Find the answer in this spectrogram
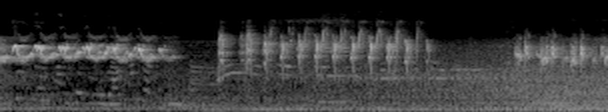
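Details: Small local Javan wambi male sings a high buzzy trill, then after a pause a fast, evenly spaced rattle of sharp clicky notes, ending in another buzzy trill.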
